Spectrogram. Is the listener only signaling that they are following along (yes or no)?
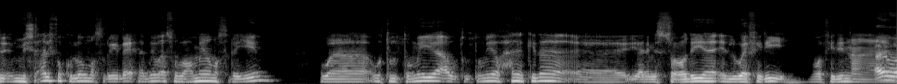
no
